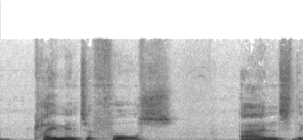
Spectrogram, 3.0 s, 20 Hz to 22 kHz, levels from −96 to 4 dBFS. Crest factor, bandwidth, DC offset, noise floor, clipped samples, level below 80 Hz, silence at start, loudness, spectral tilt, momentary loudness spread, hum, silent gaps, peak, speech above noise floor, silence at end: 16 dB; 16 kHz; under 0.1%; -53 dBFS; under 0.1%; -54 dBFS; 0 s; -22 LUFS; -5.5 dB/octave; 10 LU; none; none; -6 dBFS; 33 dB; 0 s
